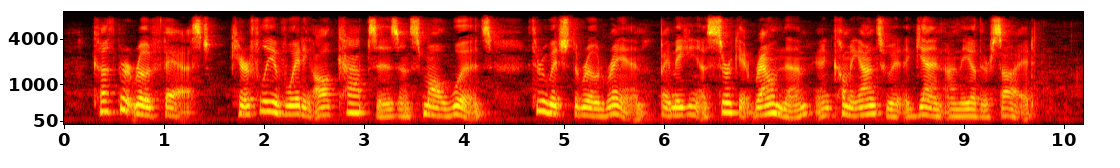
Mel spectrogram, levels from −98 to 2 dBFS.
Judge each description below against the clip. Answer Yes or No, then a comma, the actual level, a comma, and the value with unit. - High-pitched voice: No, medium, 170 Hz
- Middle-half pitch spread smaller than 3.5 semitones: No, average, 4.2 semitones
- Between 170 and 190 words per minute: Yes, average, 180 wpm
